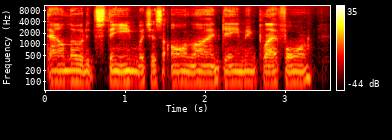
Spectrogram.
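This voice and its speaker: With a plain, everyday voice, a man talks at a moderate pace and a fairly low pitch. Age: 60s. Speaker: gamer and YouTuber. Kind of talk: casual update vlog. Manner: relaxed with many fillers.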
